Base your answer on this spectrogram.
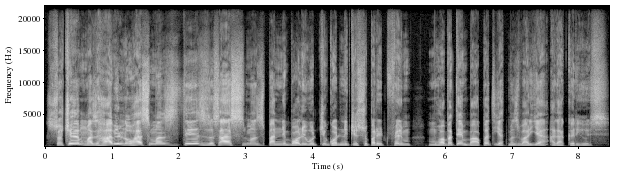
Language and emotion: Kashmiri, neutral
